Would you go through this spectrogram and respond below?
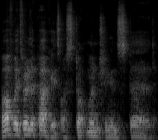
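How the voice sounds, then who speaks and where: Male storybook reader, lowish pitch, expressive teacher delivery, roomy distant sound. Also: brisk. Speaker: primary school teacher reading to pupils. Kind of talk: storybook read-aloud. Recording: roomy echo, distant from the mic.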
